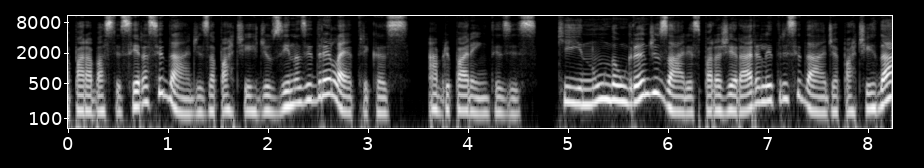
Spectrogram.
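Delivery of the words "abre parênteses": low, slow aside voice; dictating. Acted. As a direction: drop the voice to read out the brackets. Reads the brackets aloud.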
